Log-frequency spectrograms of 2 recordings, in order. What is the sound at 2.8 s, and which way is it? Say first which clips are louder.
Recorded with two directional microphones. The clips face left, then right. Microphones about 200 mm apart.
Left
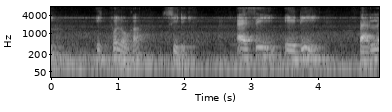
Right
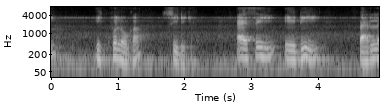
Speech: right 4 dB; 55° right (ahead or behind).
